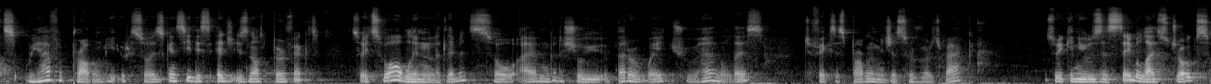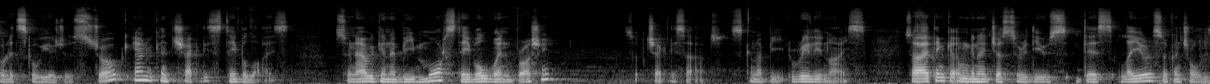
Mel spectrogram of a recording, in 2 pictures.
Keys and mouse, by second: 4.8 middle click, 8.0 ctrl+z, 9.8 ctrl+z, 13.1-15.0 drag, 22.6 click.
